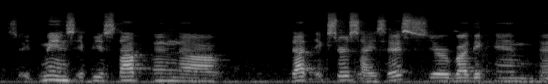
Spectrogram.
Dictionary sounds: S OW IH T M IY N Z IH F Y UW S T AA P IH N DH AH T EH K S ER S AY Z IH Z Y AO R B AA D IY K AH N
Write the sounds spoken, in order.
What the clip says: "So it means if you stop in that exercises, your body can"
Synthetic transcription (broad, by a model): S OW IH T M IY N S IH F Y UW S T AA P IH N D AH T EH K S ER S AY S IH S Y AO R B AA D IY K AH N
